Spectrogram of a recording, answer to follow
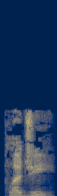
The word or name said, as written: pledgee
